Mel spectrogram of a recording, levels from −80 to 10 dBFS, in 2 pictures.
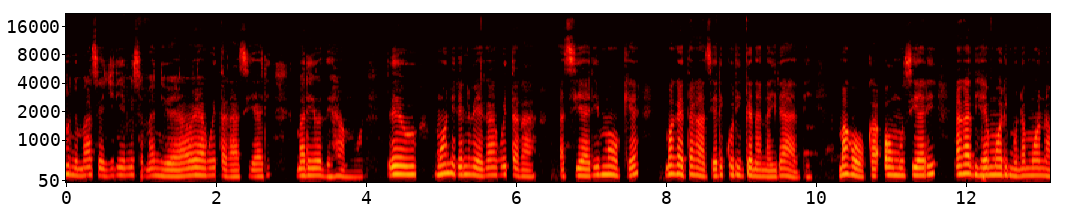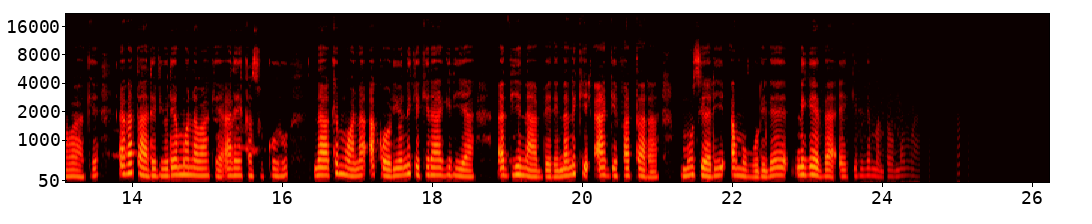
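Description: A speech recording whose closing fade-out turns gritty from 23.14 s and is at its worst from 23.3 s to the end, which is truncation distortion on a fade, likely from an undithered stage that fits about 8 bits.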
